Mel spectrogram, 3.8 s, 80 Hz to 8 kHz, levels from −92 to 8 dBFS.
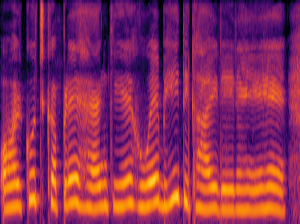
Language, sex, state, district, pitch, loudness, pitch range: Hindi, female, Jharkhand, Palamu, 250 Hz, -14 LUFS, 225-280 Hz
